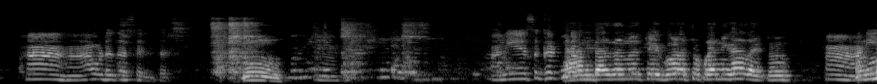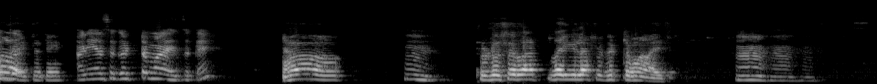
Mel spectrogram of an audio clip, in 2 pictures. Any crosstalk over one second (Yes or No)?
No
